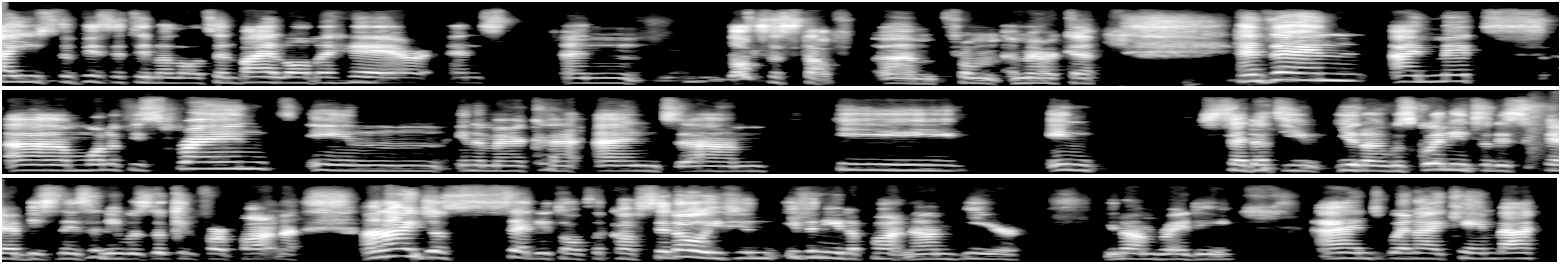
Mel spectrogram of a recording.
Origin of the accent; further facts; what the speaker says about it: Jamaica; now in United Kingdom; I grew up in Jamaica, then left Jamaica, came here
